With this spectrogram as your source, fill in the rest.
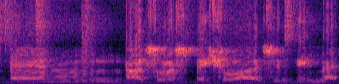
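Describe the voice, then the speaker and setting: Over noticeable background noise and audible room echo, a man speaks with an Australian accent. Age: 60s. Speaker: caller. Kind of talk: phone call-in chat.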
